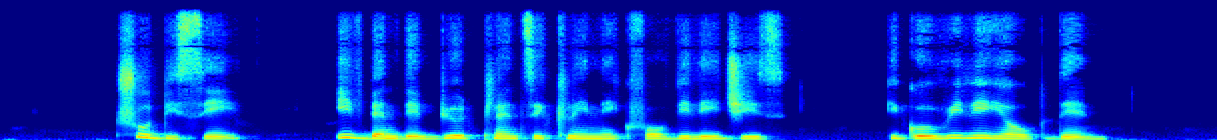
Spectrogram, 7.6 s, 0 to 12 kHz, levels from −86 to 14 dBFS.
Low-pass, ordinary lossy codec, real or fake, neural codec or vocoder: 10.8 kHz; none; fake; codec, 24 kHz, 0.9 kbps, WavTokenizer, large speech release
